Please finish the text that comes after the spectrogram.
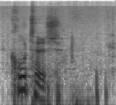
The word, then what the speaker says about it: Krutisch: So how do I pronounce it? Krutisch. But that's a very German way.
